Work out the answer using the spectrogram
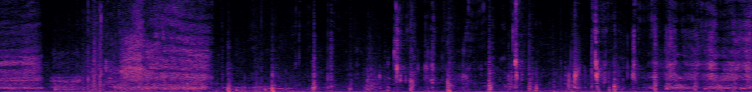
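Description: Close-miked chewing of a handful of chicken biryani: a short breathy rush about a second in, then quick, irregular wet mouth clicks and smacks.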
